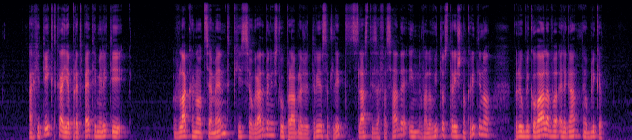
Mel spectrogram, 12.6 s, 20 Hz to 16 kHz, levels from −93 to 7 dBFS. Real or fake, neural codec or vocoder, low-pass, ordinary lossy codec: real; none; 14.4 kHz; none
